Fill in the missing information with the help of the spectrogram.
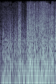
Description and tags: wind windy storm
